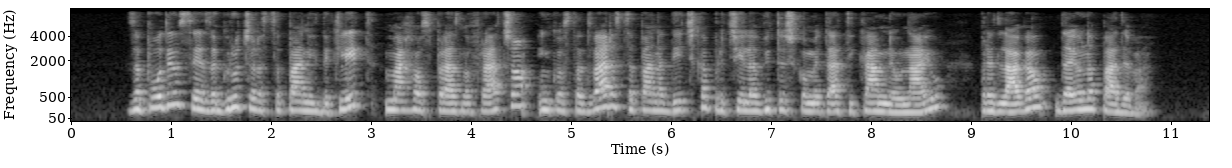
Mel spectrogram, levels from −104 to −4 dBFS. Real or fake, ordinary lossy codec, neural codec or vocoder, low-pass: real; none; none; 7.2 kHz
